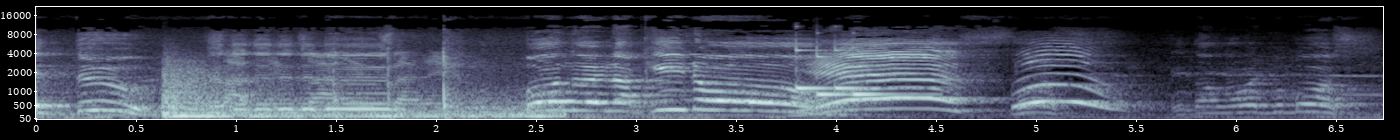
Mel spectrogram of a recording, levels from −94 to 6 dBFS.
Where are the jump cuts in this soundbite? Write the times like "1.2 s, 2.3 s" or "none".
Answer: none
